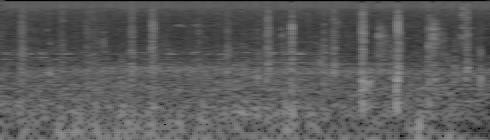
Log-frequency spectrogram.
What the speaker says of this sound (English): They led their horses straight through the village.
